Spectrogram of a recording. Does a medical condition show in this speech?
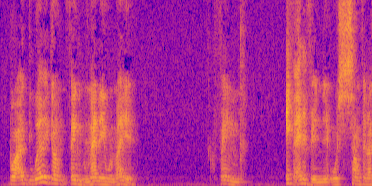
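Yes: cerebral palsy with stammer.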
